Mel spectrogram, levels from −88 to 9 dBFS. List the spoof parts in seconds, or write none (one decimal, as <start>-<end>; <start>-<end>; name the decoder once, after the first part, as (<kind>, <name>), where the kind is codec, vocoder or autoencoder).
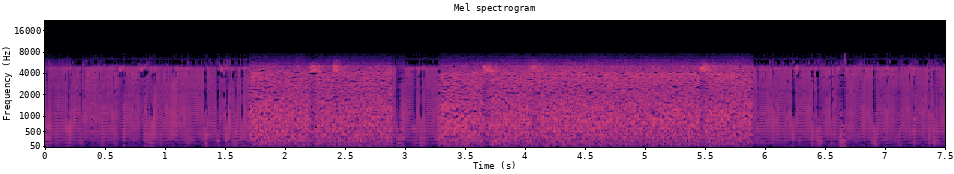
0.0-1.7 (vocoder, BigVGAN v2); 2.9-3.3; 5.9-7.5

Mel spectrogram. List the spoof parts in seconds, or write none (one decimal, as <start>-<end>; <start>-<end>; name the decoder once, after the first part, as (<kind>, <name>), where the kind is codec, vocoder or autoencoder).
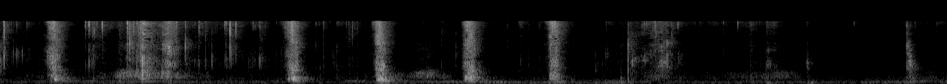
2.4-5.1 (vocoder, BigVGAN v2); 6.4-7.5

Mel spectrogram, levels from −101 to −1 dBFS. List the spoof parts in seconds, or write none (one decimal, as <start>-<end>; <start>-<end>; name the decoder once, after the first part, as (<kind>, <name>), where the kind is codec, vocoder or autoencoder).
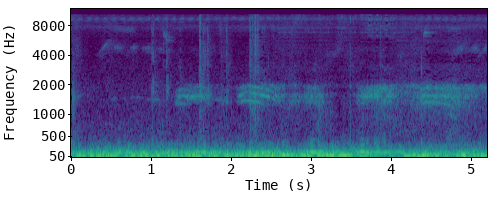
2.6-4.3 (codec, SNAC)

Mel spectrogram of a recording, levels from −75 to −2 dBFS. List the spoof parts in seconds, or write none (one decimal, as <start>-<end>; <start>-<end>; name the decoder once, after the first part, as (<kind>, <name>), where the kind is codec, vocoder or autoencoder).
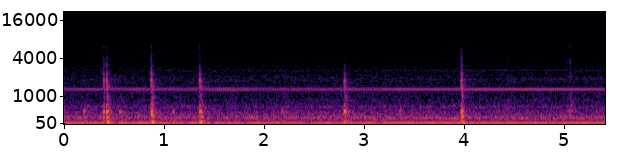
0.4-3.2 (vocoder, Vocos)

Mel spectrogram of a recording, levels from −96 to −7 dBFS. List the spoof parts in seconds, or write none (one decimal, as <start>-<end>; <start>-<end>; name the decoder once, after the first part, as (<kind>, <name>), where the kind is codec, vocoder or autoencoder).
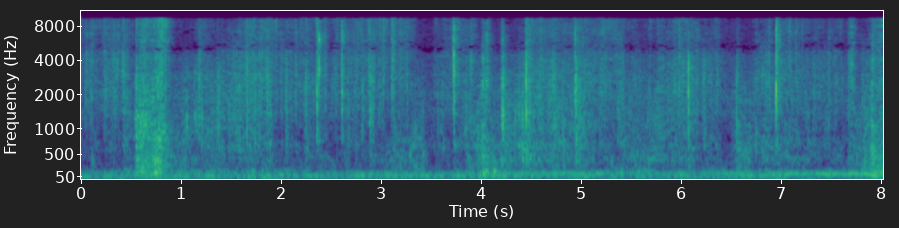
0.0-2.2 (vocoder, Vocos); 5.1-5.8; 6.7-8.0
